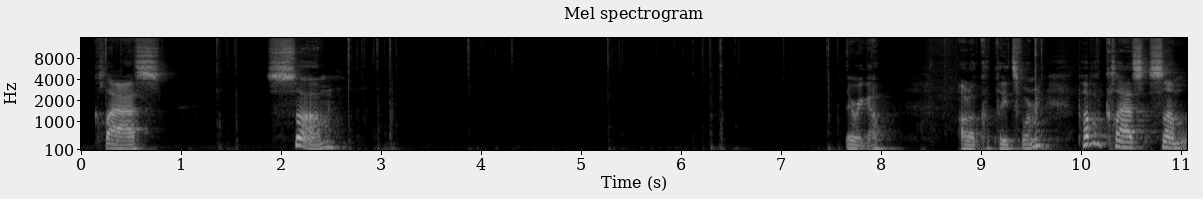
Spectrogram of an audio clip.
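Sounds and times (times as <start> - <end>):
computer keyboard keystrokes: 1.3 - 1.6, 2.6 - 3.2, 3.8 - 4.4, 5.2 - 7.6.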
